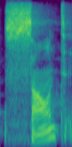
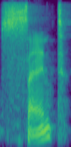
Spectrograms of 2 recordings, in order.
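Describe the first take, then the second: First: SANT with a nasal "on" vowel; French-style SANT, vowel through the nose. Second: SCENT with a plain short e, "sent"; slow, clear English SCENT; correct English vowel. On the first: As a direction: say SANT like French "sont" plus t. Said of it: "E N combination in French is en". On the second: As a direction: SCENT with e as in "ten". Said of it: "just think of scent". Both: Shown as a demonstration.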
